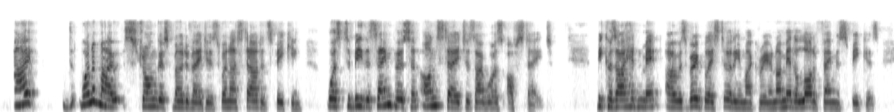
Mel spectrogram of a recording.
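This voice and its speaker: Keeping a moderate pace, a woman talks in a fairly high pitch. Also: ordinary pitch variation. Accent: Australian. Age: 60s. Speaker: motivational speaker. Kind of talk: interview.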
